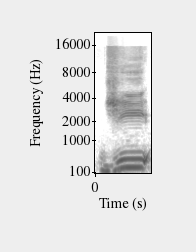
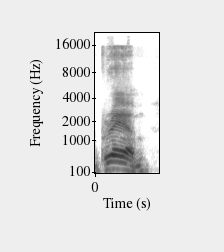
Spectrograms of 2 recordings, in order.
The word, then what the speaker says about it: Graham: believe was his name Graham and that Graham was spelled g-r-a-e-m-e Graham hick so g-r-a-h-a-m is pronounced Graham it's pronounced as if there's no h there the H is silent Graham Hugh Graham resigns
